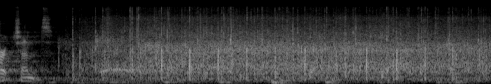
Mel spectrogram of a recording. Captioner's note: audience applauding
